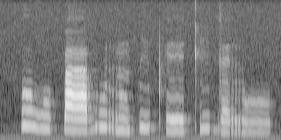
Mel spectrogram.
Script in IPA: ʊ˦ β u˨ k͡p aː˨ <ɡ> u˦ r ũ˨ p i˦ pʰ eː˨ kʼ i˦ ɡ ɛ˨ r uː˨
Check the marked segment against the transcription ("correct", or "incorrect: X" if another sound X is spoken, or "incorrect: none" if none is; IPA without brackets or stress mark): incorrect: b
